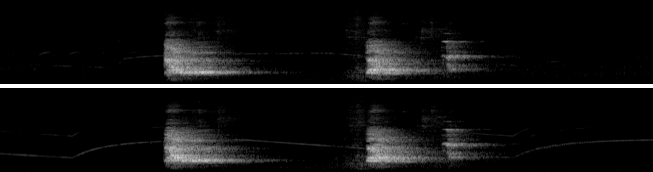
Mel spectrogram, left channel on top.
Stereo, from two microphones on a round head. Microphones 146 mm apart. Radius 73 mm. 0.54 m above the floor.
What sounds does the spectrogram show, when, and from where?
1.6 s a dog barking: 65° left (ahead or behind), 1.3 m; by 4.6 s 80° left, 2.5 m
